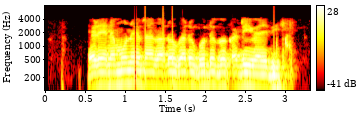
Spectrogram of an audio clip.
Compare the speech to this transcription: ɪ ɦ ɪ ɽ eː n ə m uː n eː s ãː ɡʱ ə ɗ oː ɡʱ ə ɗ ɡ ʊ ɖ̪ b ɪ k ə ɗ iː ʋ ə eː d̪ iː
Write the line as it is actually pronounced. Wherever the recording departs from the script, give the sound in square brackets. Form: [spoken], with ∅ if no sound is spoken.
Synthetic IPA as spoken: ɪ ɦ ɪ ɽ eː n ə m uː n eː s ãː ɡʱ ə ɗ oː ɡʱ ə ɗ ɡ ʊ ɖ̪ b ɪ k ə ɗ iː ʋ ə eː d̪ iː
